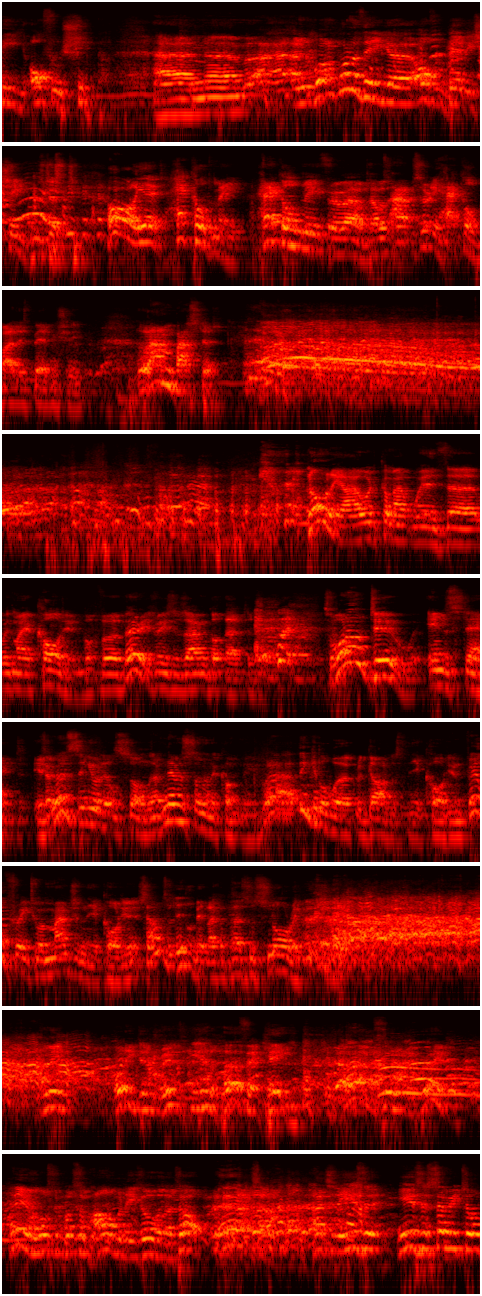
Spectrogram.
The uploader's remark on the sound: A Clip From My Stand Up Gig Where An Audience Member Very Audibly Fell Asleep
